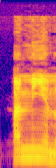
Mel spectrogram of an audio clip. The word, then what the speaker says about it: onion: अब देखिए मैंने जानबूझ बोला ऑनियन, अब इसे स्पेलिंग में ONION, ये दिखता तो ओनियन है लेकिन आप ओनियन बोलेंगे नहीं, अनियन बोलेंगे।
